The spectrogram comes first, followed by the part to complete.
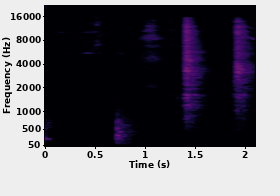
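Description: Handling noise from steel gun parts being moved on a cloth-covered table: a soft knock about two-thirds of a second in, then a short scraping rustle.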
